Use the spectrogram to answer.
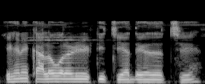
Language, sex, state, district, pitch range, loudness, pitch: Bengali, male, West Bengal, Alipurduar, 110-130 Hz, -16 LUFS, 125 Hz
